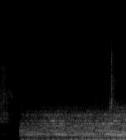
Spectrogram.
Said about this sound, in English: I'll wait for the train to go. Oh. I thought that was a sound effect train that we're adding to the podcast.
